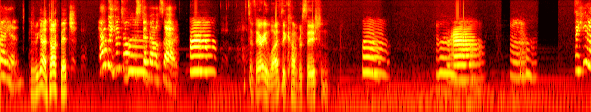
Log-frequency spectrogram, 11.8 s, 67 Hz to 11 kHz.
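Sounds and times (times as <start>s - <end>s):
speech: 0.2s - 6.6s
cat meowing: 3.8s - 4.4s, 8.7s - 10.8s.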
